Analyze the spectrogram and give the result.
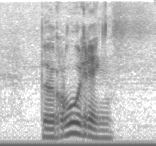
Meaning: turmoil, tumult, commotion, ruckus, agitation
- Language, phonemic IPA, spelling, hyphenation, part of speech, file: Dutch, /bəˈru.rɪŋ/, beroering, be‧roe‧ring, noun, Nl-beroering.ogg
